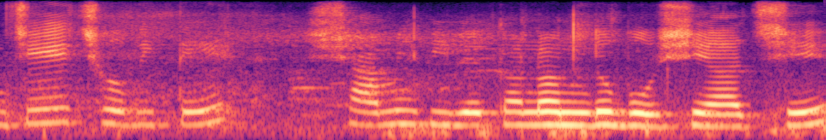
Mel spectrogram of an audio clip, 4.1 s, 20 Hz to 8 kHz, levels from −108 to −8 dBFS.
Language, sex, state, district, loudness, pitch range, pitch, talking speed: Bengali, female, West Bengal, Malda, -16 LUFS, 240-255 Hz, 245 Hz, 100 wpm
